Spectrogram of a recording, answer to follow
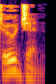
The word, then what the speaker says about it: hujan: Squared, the consonant Ha is sometimes not pronounced. For example, Hujan lit rain is pronounced Ujan.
